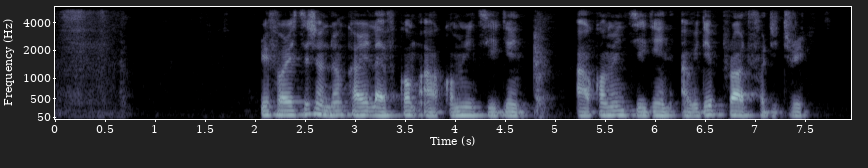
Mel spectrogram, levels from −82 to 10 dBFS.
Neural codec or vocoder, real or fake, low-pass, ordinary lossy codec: none; real; 5.4 kHz; none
